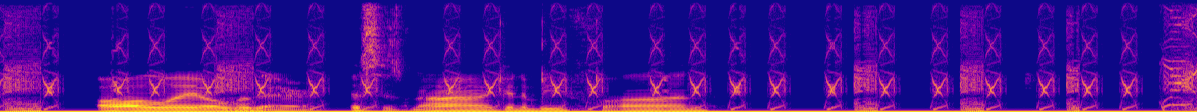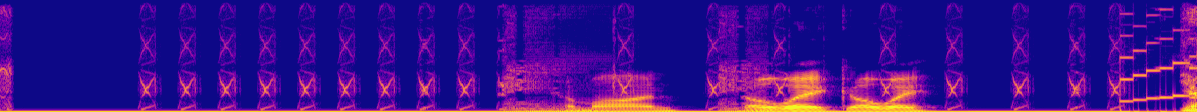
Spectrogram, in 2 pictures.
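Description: Quick electronic beeps repeat in a steady rhythm from an arcade game.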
